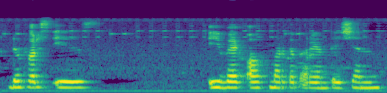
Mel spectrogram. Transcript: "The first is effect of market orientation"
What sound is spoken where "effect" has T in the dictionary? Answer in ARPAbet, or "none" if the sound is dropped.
none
